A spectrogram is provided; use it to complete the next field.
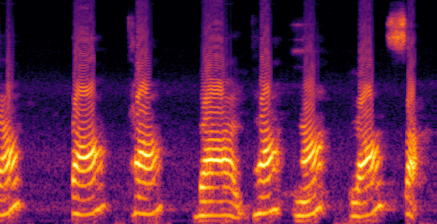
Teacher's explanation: దంతాల సాయంతో పలికే అక్షరాన్ని దంత్యాలు అంటారు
